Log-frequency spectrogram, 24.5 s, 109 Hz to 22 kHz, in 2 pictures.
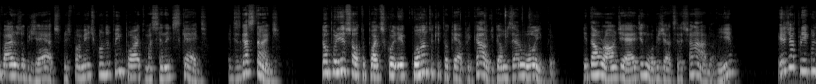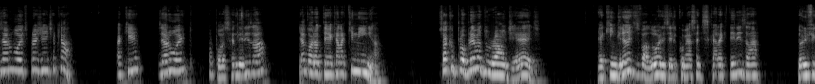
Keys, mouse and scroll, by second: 6.0 click, 6.1 click, 7.2 ., 7.6 8, 7.9 Return, 10.7 click, 12.9 middle click, 13.5 click, 15.0 middle click, 15.8 F9.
